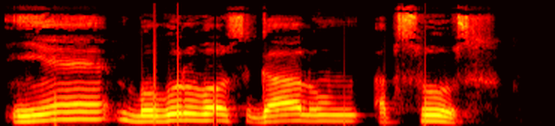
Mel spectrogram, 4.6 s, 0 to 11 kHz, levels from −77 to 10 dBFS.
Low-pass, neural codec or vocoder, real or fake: 9.9 kHz; none; real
